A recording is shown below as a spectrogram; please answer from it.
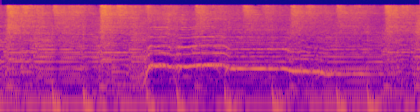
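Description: Live rock band playing: drum kit keeping a steady beat under electric guitars, bass and keyboards. A lead line rises to a held note about a second and a half in and slides down near the end.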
